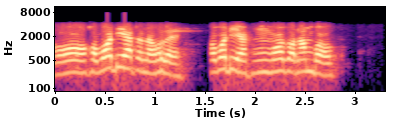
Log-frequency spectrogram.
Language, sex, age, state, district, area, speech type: Assamese, female, 30-45, Assam, Kamrup Metropolitan, urban, conversation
